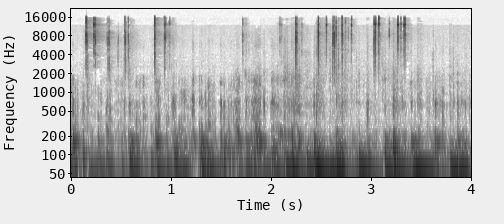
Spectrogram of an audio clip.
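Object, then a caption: Foam microphone windscreen. Long decorated acrylic nails scratch and tap with both hands on a soft, porous, fist-sized pink foam windscreen fitted over a silver condenser microphone. The result is a dense, continuous stream of muffled scratching and tapping with a heavy low rumble, broken by quick bright crackles.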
